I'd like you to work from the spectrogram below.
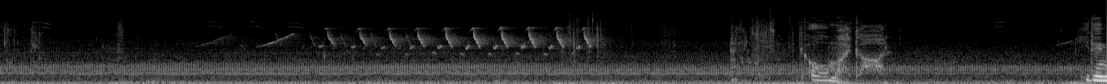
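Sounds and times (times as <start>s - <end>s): steady hum: 0.0s - 11.0s
bird singing whistles: 2.0s - 6.0s.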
